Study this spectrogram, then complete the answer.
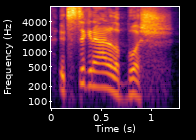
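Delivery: ordinary talk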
